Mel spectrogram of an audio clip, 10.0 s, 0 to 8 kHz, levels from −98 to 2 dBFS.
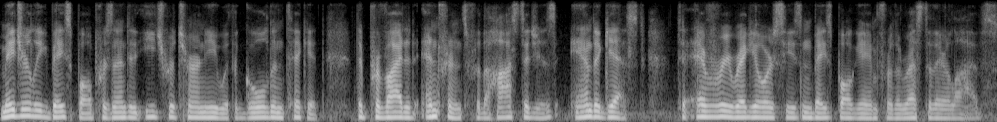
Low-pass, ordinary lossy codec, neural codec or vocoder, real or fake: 7.2 kHz; Opus, 32 kbps; none; real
